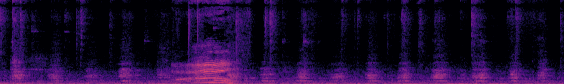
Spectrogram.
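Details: Little John, a Labrador Retriever puppy, as his brother tries to punish him for misbehaving: one drawn-out whining yelp arches up and falls away near the middle, rich in overtones, with people talking and household noise around it.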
